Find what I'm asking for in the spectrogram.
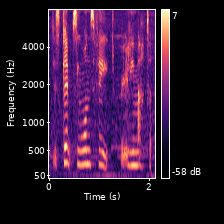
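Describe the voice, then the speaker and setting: Woman acting solemn seer with creaky voice. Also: on the high side, little pitch movement, moderate pace, darkish tone, lightly acted. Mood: pensive. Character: solemn, resolute seer woman, introspective and burdened. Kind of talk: scripted video game story acting. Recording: background music under voice.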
